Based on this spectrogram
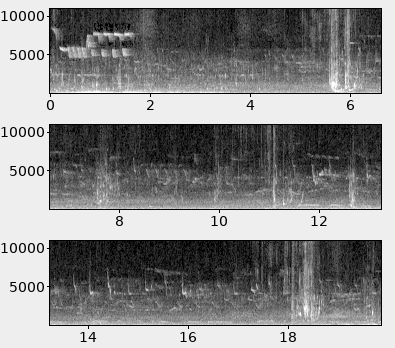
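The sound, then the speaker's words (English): Canoe paddle strokes dip and pull through river water at a steady pace on a windy morning, paddled fairly hard but as quietly as possible, with soft splashes and drips over a quiet outdoor background and occasional faint bird calls. “So it's a bit windy, so it's difficult to be quiet because you've got to paddle fairly hard, but we'll just go through this section for about a kilometre as silently as we can and hope we're lucky.”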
